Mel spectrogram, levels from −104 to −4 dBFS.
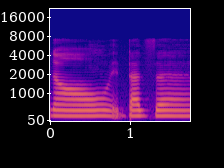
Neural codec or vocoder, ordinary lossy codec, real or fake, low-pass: autoencoder, 48 kHz, 128 numbers a frame, DAC-VAE, trained on Japanese speech; none; fake; 7.2 kHz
